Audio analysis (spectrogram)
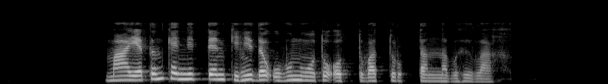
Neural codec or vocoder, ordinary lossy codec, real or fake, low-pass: none; AAC, 48 kbps; real; 7.2 kHz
